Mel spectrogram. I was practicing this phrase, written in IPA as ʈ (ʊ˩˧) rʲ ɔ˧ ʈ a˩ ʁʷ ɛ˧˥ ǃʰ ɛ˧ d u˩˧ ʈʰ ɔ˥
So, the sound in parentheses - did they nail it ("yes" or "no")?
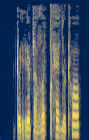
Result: yes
